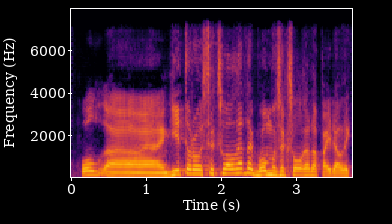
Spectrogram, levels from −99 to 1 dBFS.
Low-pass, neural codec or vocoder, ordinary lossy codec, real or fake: 7.2 kHz; codec, 16 kHz, 2 kbps, X-Codec, WavLM features, trained on Multilingual LibriSpeech; none; fake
